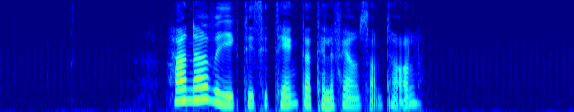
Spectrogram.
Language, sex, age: Swedish, female, 41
